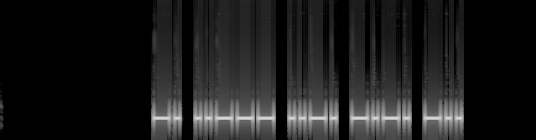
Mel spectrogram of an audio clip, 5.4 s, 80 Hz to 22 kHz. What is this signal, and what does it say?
Morse code, heard as a keyed tone, about 23 wpm, 700 Hz. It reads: N2FCD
